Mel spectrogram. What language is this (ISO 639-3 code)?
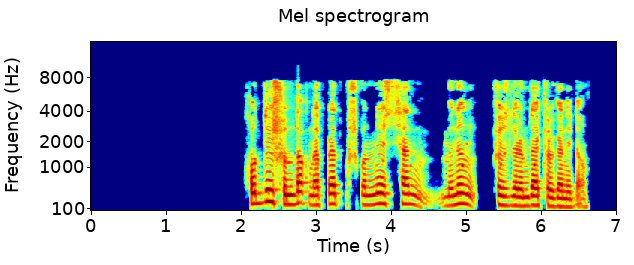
uig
